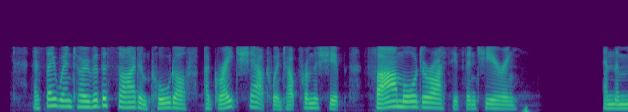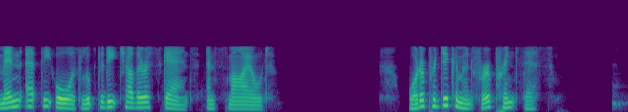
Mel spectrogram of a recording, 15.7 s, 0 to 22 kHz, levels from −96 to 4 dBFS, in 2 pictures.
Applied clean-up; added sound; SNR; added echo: none; none; none; none.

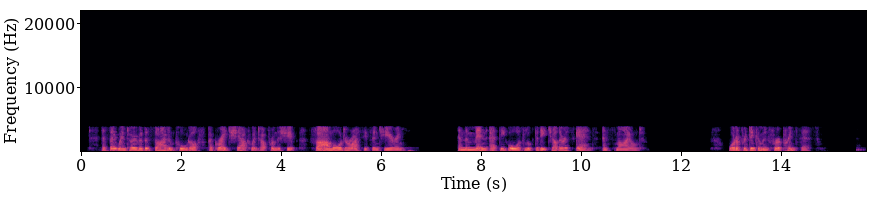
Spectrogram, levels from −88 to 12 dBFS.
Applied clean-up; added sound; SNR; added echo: none; none; none; reverberation time 0.2 s.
